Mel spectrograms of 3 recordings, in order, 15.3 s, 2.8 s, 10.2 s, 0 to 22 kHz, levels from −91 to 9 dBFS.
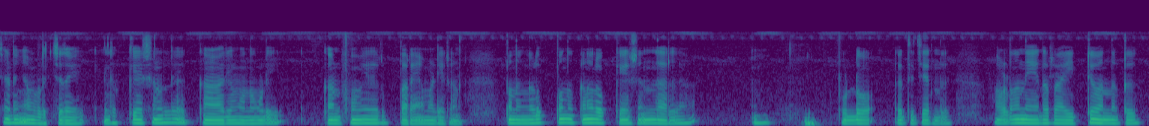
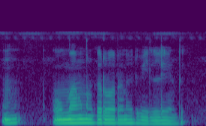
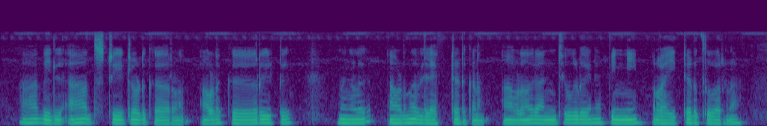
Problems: low volume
